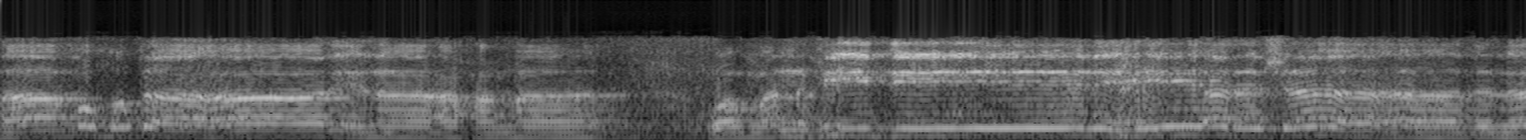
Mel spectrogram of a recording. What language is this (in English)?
Arabic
